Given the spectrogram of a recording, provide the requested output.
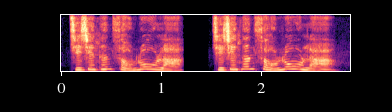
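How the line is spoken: Joyful shouting. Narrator (Chinese): 我惊喜的 又叫又喊

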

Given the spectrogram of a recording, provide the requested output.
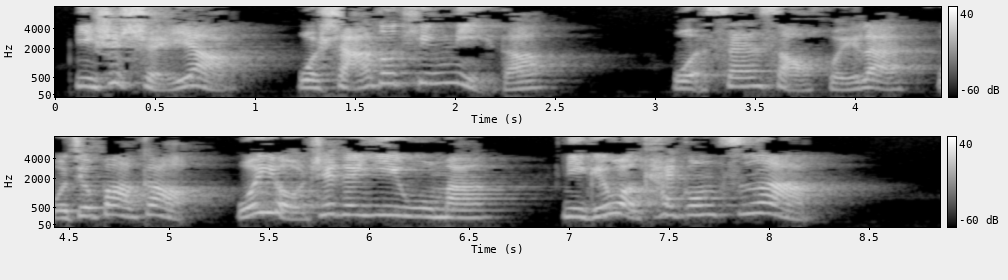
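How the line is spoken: Loud yelling. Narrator (Chinese): 小姑子大声嚷道

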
